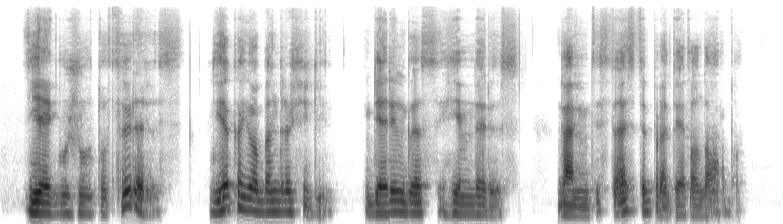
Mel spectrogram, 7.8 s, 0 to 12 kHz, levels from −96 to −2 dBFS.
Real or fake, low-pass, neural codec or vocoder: fake; 10.8 kHz; codec, 32 kHz, 1.9 kbps, SNAC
